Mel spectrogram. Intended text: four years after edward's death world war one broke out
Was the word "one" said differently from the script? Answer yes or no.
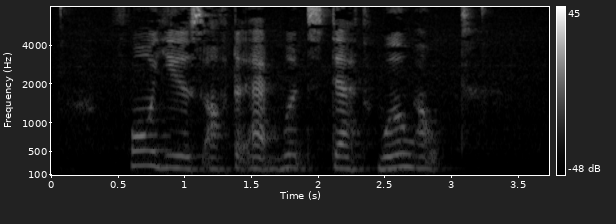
yes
